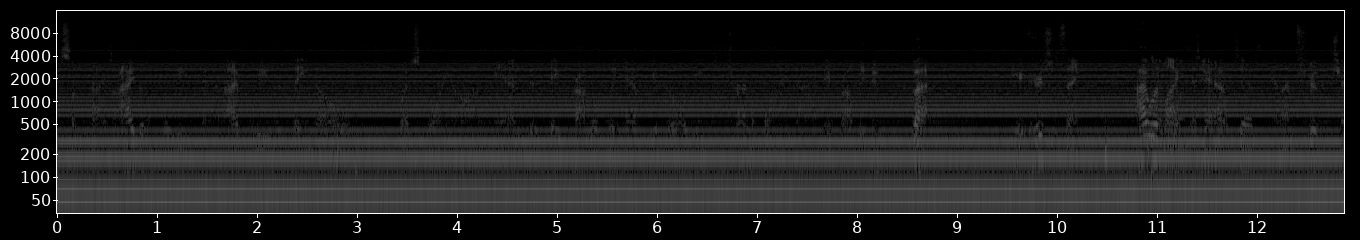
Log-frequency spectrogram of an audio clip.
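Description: Near silence with a steady low electrical mains hum on the recording, and a few faint scattered clicks.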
